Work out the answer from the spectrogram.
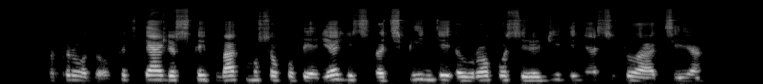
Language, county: Lithuanian, Utena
